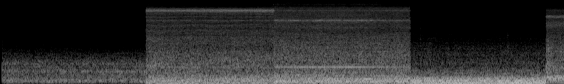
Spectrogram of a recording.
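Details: A quiet hum jumps to loud broadband roaring like an aircraft or train, with steady mechanical whines and no animal voices.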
